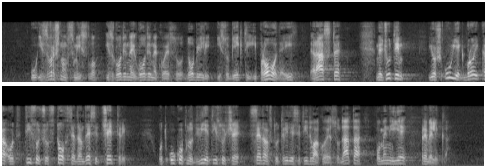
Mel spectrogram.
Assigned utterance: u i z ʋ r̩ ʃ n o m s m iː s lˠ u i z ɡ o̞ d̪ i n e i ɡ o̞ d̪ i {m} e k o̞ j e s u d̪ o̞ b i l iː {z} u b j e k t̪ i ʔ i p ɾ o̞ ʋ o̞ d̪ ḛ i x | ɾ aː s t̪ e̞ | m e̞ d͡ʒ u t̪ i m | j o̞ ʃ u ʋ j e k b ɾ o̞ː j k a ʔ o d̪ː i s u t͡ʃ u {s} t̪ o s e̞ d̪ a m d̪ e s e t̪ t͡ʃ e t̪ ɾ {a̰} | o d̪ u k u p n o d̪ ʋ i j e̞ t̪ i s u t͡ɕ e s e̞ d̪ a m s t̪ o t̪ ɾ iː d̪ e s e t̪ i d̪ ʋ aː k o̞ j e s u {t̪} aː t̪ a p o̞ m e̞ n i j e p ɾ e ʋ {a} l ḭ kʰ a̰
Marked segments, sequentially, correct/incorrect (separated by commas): incorrect, incorrect, correct, incorrect, incorrect, incorrect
